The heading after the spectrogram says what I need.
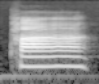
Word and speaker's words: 他: So I will say, if you want to pronounce the first tone, I want you to prolong, make it very, very long. Ta, because it's the highest part of your voice range, so you can make it very long.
